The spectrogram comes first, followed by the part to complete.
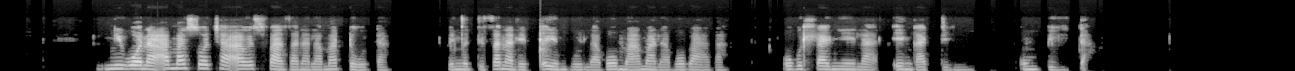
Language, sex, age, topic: North Ndebele, male, 36-49, health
